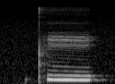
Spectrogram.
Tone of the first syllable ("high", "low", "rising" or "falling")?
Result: high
